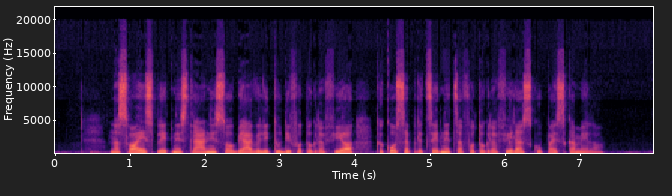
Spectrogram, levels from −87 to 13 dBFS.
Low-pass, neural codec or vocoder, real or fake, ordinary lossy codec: 19.8 kHz; none; real; Opus, 32 kbps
